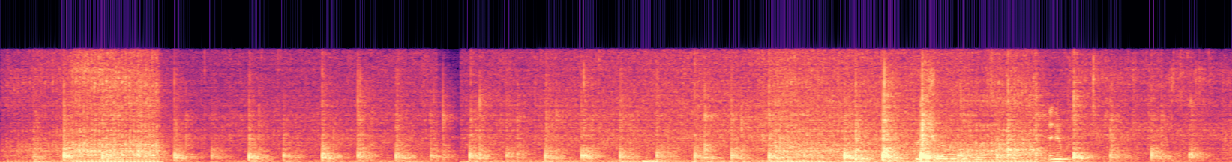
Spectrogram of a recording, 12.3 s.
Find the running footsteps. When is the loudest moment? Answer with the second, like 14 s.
9 s.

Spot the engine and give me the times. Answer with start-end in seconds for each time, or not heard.
0.0-1.6, 7.7-10.4.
